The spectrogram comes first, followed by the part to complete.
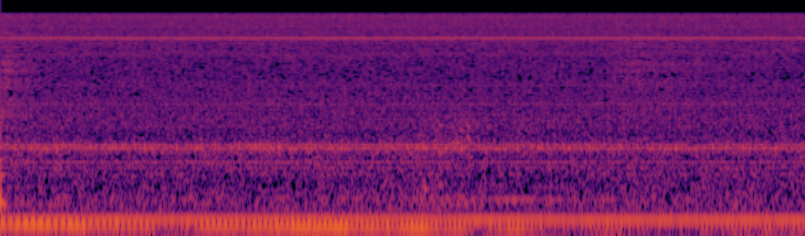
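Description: A steady low hum, strongest for the first few seconds and then weakening, with a faint steady higher tone under it.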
